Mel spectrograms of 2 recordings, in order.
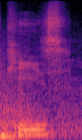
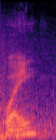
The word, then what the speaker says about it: quay: And I really like the keys. I just think they look real nice. Also, I thought they were pronounced Quay for a very, very long time.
